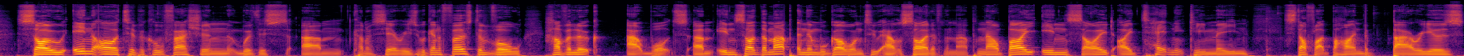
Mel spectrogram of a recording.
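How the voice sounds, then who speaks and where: Someone with a British accent speaks at a moderate pace with ordinary pitch variation on a very clean recording with a silent background. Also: man, medium pitch for a man. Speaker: gaming youtuber. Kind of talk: gameplay commentary.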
